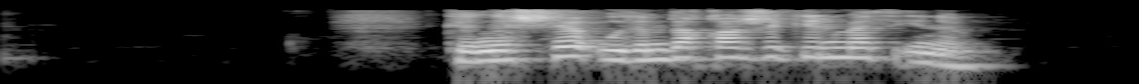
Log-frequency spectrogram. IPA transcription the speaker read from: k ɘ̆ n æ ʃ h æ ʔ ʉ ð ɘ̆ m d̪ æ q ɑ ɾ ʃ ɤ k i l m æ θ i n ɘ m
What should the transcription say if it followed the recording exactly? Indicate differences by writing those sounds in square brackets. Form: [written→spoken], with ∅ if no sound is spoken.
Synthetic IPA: k ɘ̆ [n→ŋ] æ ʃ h æ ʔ ʉ ð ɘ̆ m d̪ æ q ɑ ɾ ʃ ɤ k i l m æ θ i n ɘ m

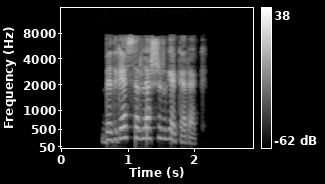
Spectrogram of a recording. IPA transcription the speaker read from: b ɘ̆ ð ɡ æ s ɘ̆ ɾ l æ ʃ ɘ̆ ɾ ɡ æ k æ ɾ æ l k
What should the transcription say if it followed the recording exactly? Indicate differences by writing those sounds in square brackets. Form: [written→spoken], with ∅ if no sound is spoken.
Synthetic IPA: b ɘ̆ ð ɡ æ s ɘ̆ ɾ l æ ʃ ɘ̆ ɾ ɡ æ k æ ɾ æ [l→∅] k

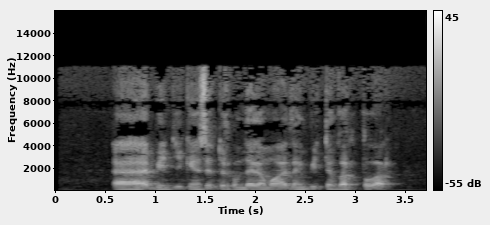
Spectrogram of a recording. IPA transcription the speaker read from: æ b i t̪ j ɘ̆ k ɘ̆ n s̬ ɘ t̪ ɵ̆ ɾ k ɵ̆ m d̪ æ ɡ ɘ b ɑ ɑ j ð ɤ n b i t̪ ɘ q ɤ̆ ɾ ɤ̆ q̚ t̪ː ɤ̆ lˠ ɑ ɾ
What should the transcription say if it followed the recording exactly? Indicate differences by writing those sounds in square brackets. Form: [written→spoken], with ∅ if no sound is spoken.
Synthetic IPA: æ b i t̪ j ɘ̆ k ɘ̆ n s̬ ɘ t̪ ɵ̆ ɾ k ɵ̆ m d̪ æ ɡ ɘ [b→m] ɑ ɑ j ð ɤ [n→ɴ] b i t̪ ɘ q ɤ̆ ɾ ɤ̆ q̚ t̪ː ɤ̆ lˠ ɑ ɾ

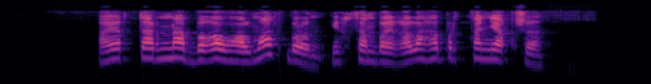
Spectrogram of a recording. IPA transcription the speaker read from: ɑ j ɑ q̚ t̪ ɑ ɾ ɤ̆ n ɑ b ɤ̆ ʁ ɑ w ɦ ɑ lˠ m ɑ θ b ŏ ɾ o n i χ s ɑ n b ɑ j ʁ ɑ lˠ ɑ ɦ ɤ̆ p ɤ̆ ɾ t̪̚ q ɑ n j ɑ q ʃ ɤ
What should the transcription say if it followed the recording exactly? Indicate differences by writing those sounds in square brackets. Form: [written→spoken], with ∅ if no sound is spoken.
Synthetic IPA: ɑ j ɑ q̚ t̪ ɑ ɾ ɤ̆ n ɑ b ɤ̆ ʁ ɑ w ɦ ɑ lˠ m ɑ θ b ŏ ɾ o n i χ s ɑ n b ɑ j ʁ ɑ lˠ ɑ ɦ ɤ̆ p ɤ̆ ɾ t̪̚ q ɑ n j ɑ q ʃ ɤ

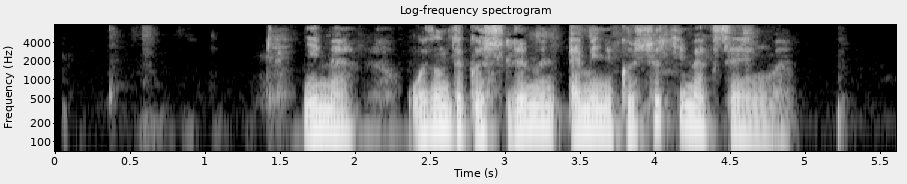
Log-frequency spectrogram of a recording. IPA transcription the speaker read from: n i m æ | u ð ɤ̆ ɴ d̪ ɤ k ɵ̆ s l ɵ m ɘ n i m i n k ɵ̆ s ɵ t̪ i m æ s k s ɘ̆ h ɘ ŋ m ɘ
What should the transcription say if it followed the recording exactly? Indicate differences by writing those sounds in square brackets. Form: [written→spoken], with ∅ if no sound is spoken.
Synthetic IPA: n i m æ | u ð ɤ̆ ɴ d̪ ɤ k ɵ̆ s l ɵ m ɘ n [i→æ] m i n k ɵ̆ s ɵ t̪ i m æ [s→∅] k s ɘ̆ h ɘ ŋ m ɘ

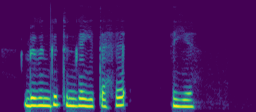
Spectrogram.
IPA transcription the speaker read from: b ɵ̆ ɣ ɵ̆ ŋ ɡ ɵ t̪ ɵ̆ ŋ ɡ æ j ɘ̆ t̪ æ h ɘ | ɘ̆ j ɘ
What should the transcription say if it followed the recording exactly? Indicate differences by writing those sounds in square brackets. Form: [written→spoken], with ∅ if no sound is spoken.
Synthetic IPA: b ɵ̆ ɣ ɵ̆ ŋ ɡ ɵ t̪ ɵ̆ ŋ ɡ æ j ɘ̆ t̪ æ h ɘ | ɘ̆ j ɘ

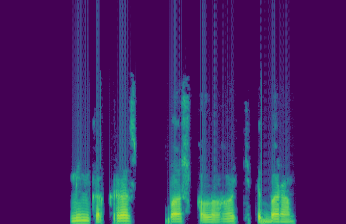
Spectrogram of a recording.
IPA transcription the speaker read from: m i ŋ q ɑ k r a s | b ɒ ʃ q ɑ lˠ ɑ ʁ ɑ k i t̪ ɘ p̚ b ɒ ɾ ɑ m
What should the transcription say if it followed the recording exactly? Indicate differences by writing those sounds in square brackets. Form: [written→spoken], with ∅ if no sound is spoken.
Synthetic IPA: m i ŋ [q→k] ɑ k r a s | b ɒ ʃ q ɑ lˠ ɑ ʁ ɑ k i t̪ ɘ p̚ b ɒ ɾ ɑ m

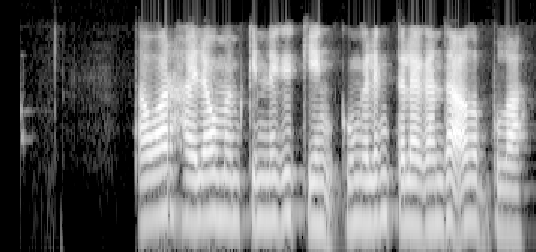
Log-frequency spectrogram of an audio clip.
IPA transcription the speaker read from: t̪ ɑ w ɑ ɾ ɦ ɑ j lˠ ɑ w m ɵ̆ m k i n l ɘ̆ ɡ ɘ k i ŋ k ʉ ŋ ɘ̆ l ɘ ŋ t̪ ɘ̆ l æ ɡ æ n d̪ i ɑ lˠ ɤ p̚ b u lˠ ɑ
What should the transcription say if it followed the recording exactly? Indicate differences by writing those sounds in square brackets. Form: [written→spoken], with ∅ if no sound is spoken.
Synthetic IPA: t̪ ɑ w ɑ ɾ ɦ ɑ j lˠ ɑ w m ɵ̆ m k i n l ɘ̆ ɡ ɘ k i ŋ k ʉ ŋ ɘ̆ l ɘ ŋ t̪ ɘ̆ l æ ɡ æ n d̪ [i→æ] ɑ lˠ ɤ p̚ b u lˠ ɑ

